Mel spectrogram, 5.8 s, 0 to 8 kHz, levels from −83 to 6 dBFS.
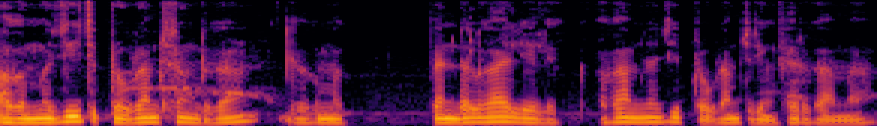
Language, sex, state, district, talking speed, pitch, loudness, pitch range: Wancho, male, Arunachal Pradesh, Longding, 175 wpm, 95 Hz, -17 LUFS, 90-105 Hz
